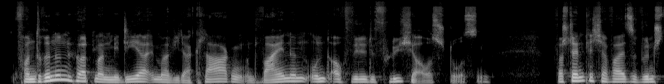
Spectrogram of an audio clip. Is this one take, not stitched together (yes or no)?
yes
